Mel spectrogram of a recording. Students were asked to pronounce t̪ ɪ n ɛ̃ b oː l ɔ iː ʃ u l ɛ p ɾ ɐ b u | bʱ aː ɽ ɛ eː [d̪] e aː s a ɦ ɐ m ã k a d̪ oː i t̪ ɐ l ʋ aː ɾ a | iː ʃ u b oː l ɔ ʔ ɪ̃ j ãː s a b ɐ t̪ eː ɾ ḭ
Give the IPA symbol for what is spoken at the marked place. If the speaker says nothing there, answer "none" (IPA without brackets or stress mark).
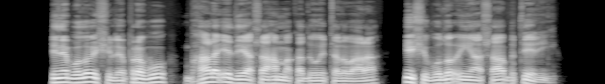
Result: d̪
